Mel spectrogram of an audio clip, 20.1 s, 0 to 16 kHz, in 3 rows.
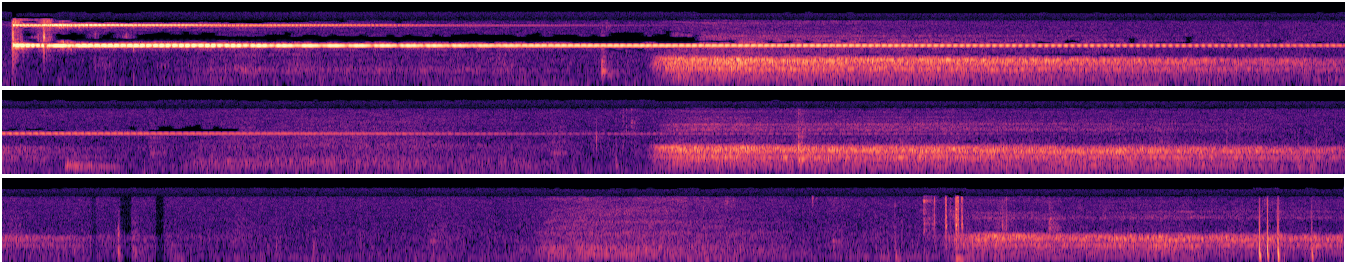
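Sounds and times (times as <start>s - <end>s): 
tingsha bells ringing: 0.0s - 11.7s
soft breathy noise: 1.6s - 14.7s, 16.0s - 20.1s.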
